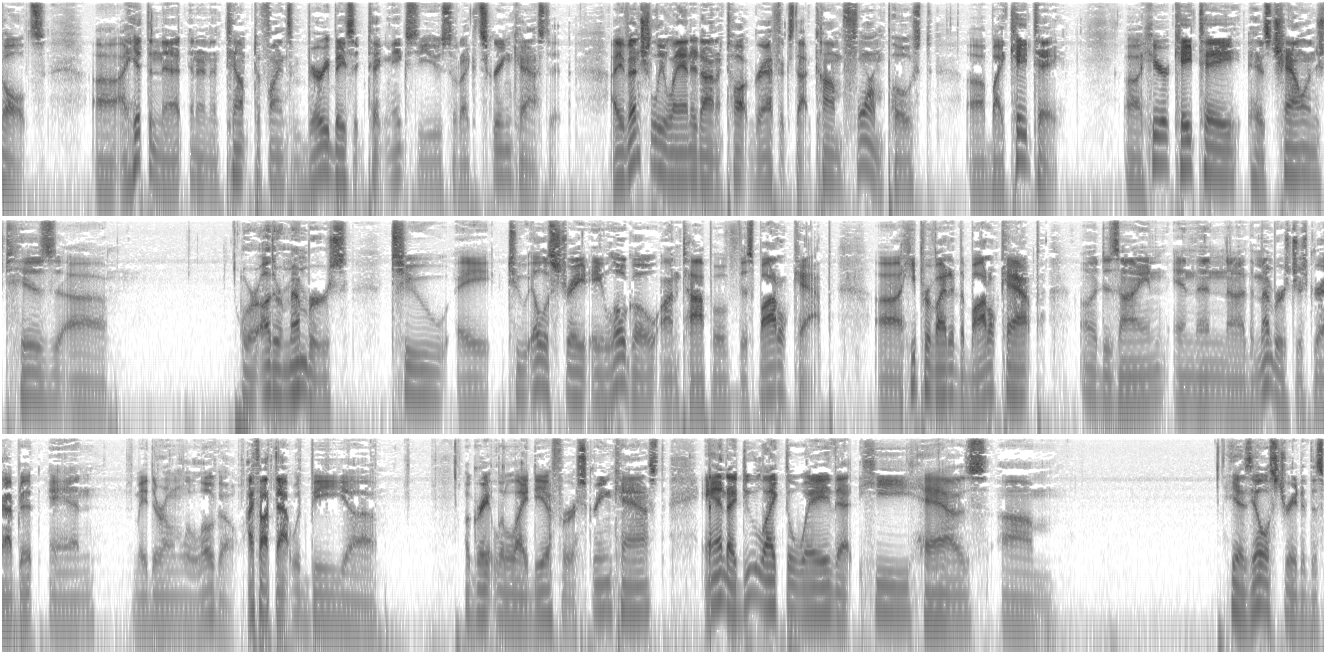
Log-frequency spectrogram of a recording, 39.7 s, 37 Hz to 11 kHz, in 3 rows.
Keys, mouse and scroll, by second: 33.0-35.9 drag.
